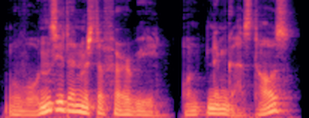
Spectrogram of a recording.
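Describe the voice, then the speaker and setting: A man's voice: very deep voice, sing-song, normal speed, mellow, full character voice. A man voicing a talkative, teasing young English lord in a storybook reading. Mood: chatty.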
